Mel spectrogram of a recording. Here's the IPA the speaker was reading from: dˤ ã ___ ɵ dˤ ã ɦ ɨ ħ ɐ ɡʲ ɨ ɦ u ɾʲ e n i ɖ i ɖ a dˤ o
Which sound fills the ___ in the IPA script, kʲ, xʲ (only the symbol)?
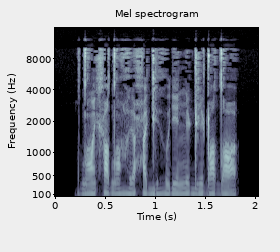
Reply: xʲ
